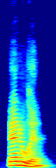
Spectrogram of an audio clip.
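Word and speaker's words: Bedouin: the Levant and Mesopotamia so it's pronounced this is amazing bedin okay I wasn't too far off bedin did we get that right yes that's right so they were a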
